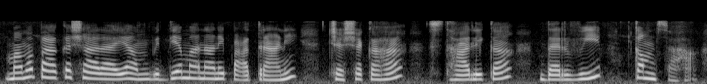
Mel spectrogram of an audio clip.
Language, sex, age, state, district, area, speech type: Sanskrit, female, 18-30, Andhra Pradesh, Visakhapatnam, urban, spontaneous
